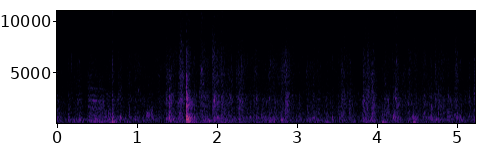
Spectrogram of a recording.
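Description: Goats moving about in a crowded pen, hooves shuffling and knocking on the floor, with a sharper knock about one and a half seconds in.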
